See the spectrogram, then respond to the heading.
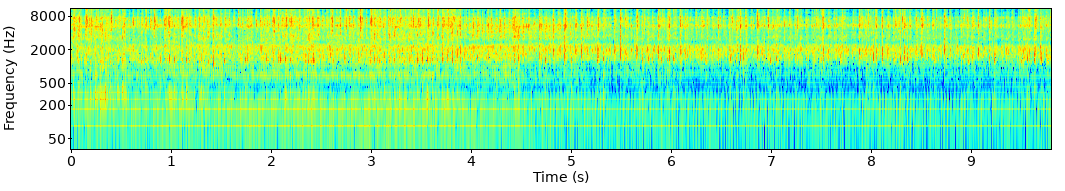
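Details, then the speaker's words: New Husqvarna 330LK two-stroke string trimmer just after its first start, warming up: buzzes at a high steady pitch then drops to an even idle after a few seconds; normal idle. "That sequence, from what I've read, very normal. That's just how Husqvarnas, when they're new, how they start."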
